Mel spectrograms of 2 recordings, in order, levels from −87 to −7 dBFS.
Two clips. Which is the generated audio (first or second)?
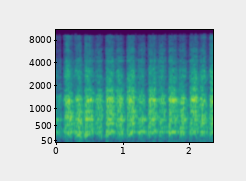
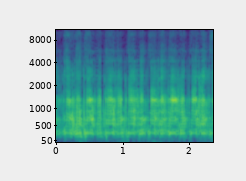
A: second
